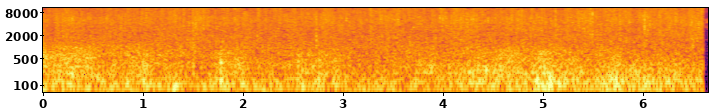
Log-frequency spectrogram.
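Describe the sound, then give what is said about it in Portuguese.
Very heavy rain pours down in a steady, dense roar in Batalha, Piauí, turning a road into mud, with a deep rumble running underneath throughout. No voices, just the continuous downpour from start to finish. “A chuva, muito forte, logo transformou a estrada em lama.”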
